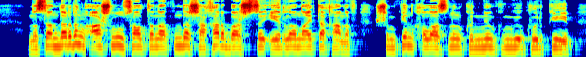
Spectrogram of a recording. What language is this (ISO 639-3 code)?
kaz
